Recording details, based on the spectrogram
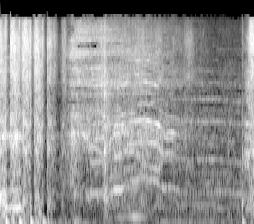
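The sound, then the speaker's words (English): A voice mimics post-crying sobs: a quick run of sharp, breathy gasps, then a shaky, wavering whimper that trails off before one last catch of breath, fairly loud. “Once you've stopped gasping for air. Once you've stopped doing these ones.”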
